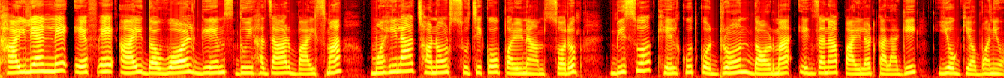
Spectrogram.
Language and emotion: Nepali, neutral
